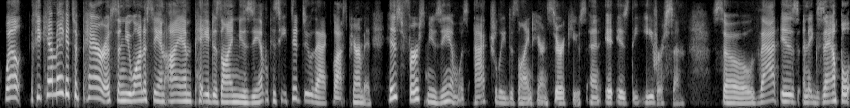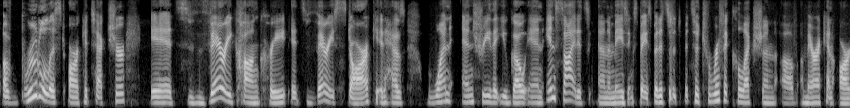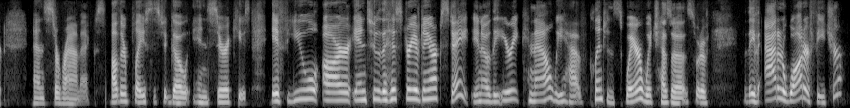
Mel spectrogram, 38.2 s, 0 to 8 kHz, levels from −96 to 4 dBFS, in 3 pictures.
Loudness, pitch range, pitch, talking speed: -20 LUFS, 155-220 Hz, 180 Hz, 175 wpm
